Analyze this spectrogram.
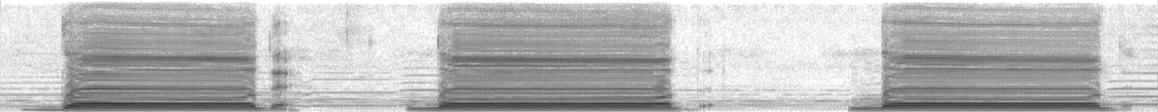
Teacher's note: জিহ্বার গোড়ার কিনারা উপরে মাড়ির দাঁতে গোড়ার সঙ্গে লাগাইয়া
